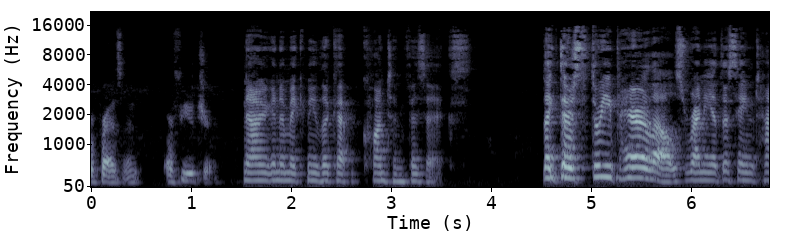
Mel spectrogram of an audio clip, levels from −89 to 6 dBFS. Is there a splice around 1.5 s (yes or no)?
yes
